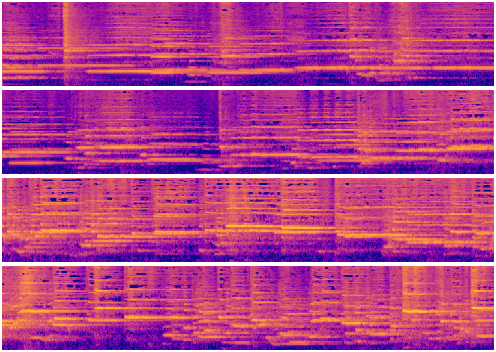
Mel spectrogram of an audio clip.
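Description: Two flutes playing a contemporary duet, recorded live in concert. Slower, held notes in the first half give way from about halfway to faster, higher, interweaving lines with sharp accented attacks, growing louder toward the end.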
